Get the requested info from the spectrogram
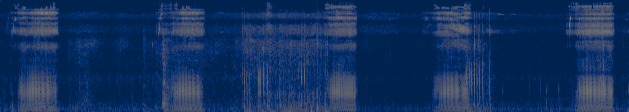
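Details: Sleeping English Bulldog puppy snoring loudly indoors: a series of deep, rattling, buzzy snores roughly every three seconds, with softer snuffling breaths in between.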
